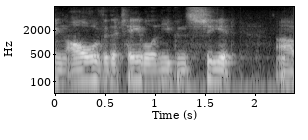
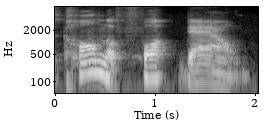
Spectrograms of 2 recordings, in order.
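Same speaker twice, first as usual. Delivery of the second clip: slow command; much slower than usual. Acted. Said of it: "and says".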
